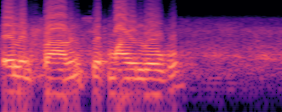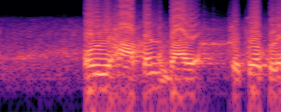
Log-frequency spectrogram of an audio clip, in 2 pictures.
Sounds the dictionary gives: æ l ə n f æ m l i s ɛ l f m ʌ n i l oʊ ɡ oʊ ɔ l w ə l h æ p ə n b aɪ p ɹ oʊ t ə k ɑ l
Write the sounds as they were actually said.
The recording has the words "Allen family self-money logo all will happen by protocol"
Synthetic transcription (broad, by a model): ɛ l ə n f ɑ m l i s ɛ f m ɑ i l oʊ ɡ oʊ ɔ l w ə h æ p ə n b aɪ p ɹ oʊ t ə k l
